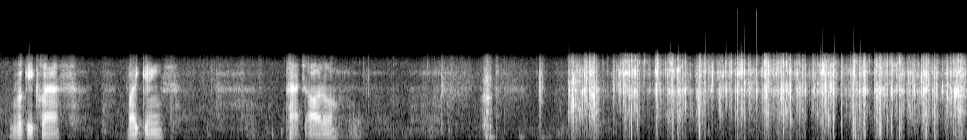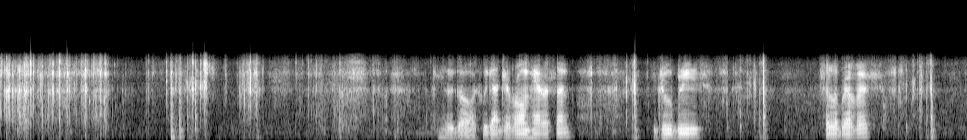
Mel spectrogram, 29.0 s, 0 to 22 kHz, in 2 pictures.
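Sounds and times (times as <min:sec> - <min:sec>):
plastic wrapper tearing and crinkling: 0:08.5 - 0:20.2.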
